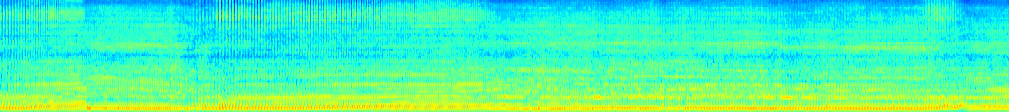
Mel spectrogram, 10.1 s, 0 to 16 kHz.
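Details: 1965 Honda C100 Cub 50cc single, neglected for decades, kick-started after revival, still needing tuning and cleaning: buzzes and rises and falls with the throttle, but the beat wavers and sounds unsettled; rough running, cause unclear.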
